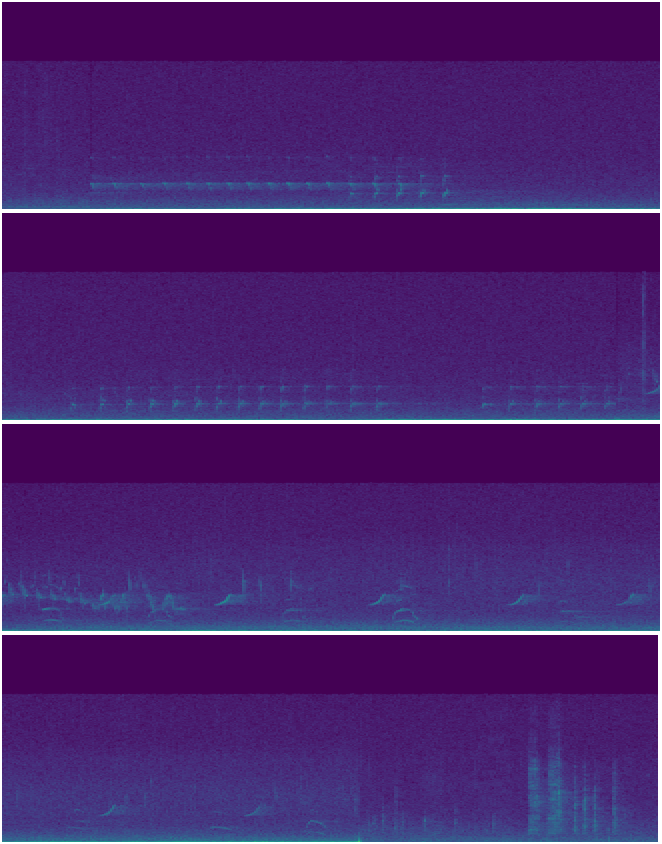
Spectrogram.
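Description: Wind buffeting the microphone in a loud low rumble that cuts off suddenly near the end, with small birds calling over it: rapid trills in the first half, then a run of short rising calls about once a second.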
